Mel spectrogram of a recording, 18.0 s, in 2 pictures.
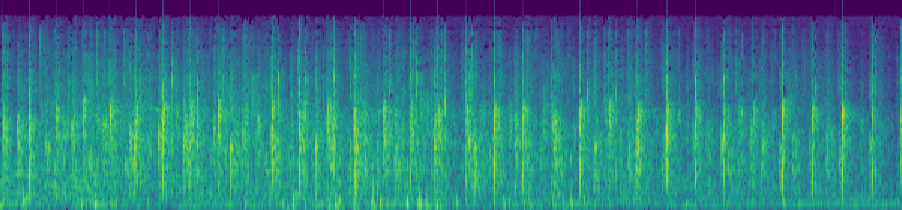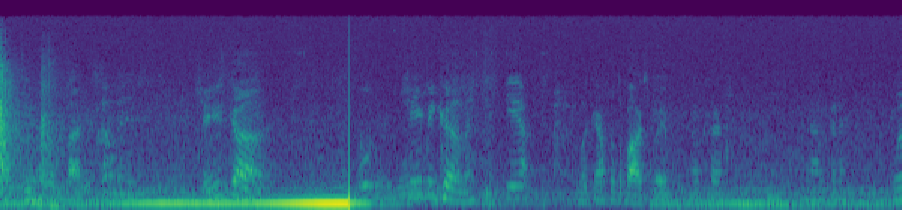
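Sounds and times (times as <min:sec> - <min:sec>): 
audience applauding: 0:00.0 - 0:09.6.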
